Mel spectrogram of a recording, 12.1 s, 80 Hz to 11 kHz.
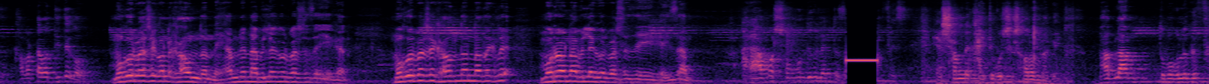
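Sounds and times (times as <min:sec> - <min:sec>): man speaking: 0:00.0 - 0:12.0
censor bleep: 0:08.4 - 0:08.8.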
